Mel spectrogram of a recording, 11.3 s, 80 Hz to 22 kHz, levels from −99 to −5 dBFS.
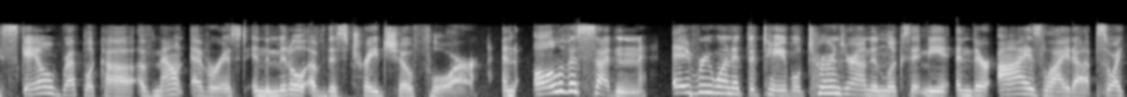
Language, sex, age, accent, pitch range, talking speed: English, female, 30-49, American, 160-210 Hz, 185 wpm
